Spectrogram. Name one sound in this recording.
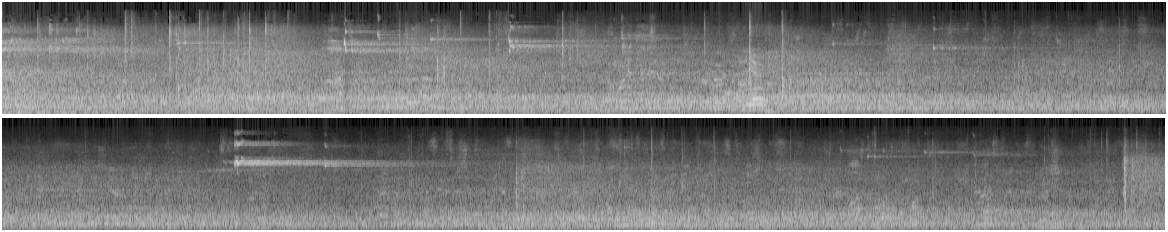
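Young men chatter and call out in a large echoing hall.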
